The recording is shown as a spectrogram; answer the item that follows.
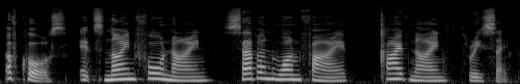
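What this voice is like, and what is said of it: English accent. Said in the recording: “Gotta love that English accent.”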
